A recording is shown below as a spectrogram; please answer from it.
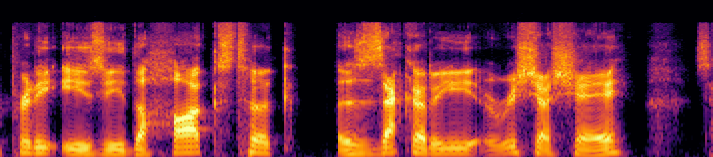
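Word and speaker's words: Zaccharie Risacher: The Hawks took Zachary Richachet.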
